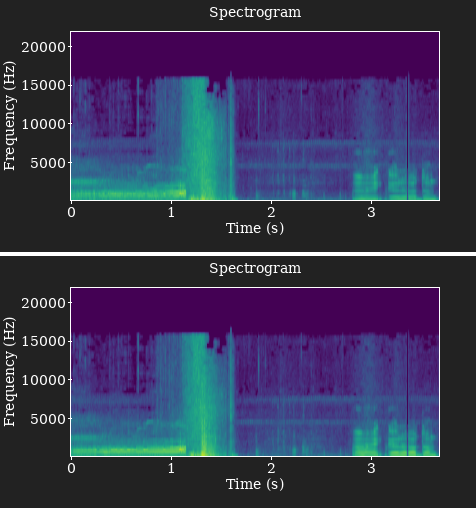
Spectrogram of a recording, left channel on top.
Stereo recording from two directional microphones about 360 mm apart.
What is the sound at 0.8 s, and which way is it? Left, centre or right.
Chicken, centre.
